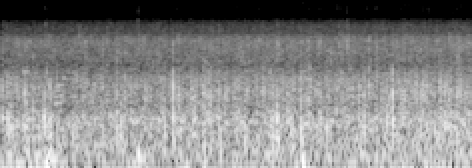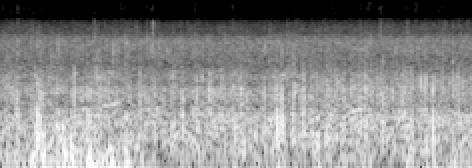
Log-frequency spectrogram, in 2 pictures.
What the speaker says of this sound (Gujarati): ધમધોકાર વરસાદ પડે છે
